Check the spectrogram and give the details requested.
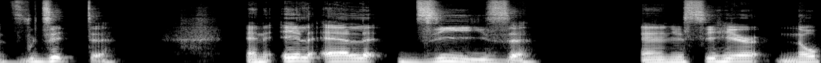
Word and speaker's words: disent: And ils, elles disent. And you see here, no pronouns. Don't pronounce the NT. This is also a problem, so get used to not pronouncing the NT.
